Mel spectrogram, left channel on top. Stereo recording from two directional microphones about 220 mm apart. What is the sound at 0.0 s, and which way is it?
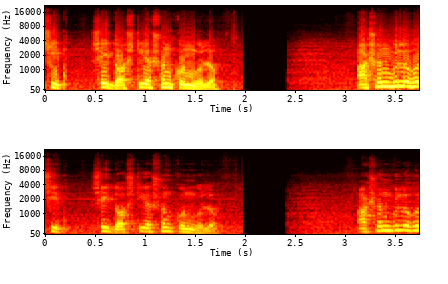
Speech, 30° left (ahead or behind).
